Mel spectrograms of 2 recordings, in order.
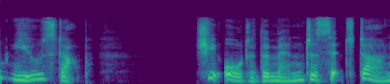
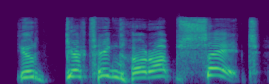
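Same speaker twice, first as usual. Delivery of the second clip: high, slow shouted rebuke; old soldier scolding a young man, shouting; shouting warning; 9 semitones higher, 3 dB louder than usual. A narrator's reading. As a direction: yell it, drawn out, at the boy. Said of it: "Oggy shouted".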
